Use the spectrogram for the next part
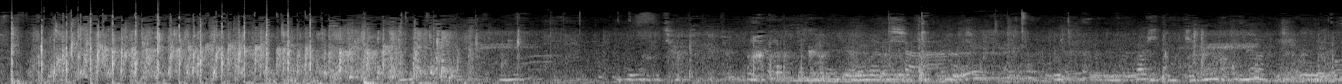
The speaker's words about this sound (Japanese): それでは17年度選出委員会の報告につき基づきまして、新役員を承認いただけますでしょうか。ご承認いただける場合は拍手を持ってお願いいたします。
